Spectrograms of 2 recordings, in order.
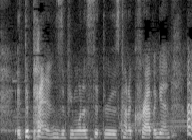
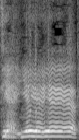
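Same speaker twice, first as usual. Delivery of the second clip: cheering; 3 semitones higher, 9 dB louder than usual. Pretend. Cheering before seeing Snorlax.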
